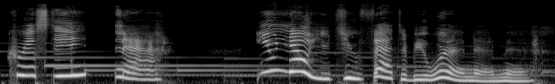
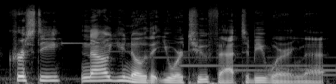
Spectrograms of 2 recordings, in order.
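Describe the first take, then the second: First: It is delivered with sassy, mocking attitude. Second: It is read out flatly, without attitude.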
